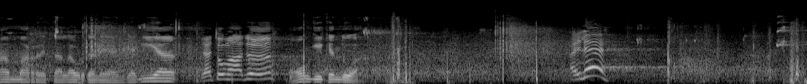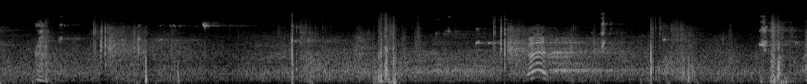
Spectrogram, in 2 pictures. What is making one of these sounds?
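A ball smacks sharply against a wall and floor, echoing in a large hall.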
